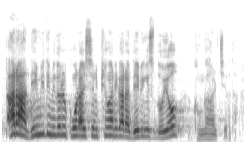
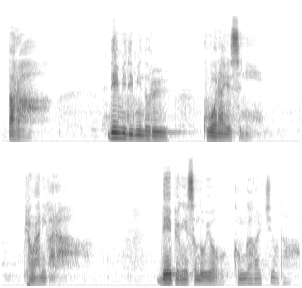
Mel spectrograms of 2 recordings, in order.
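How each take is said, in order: First: It is said fast. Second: It is said slowly.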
